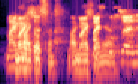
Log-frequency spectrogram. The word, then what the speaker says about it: Michelson: It's not Mickelson like the golfer. – Michelson.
